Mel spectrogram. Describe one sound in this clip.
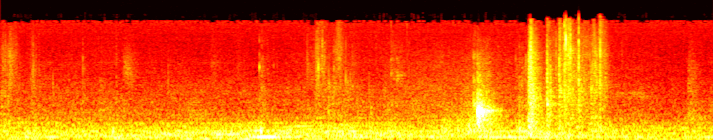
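Newspaper pages rustle.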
